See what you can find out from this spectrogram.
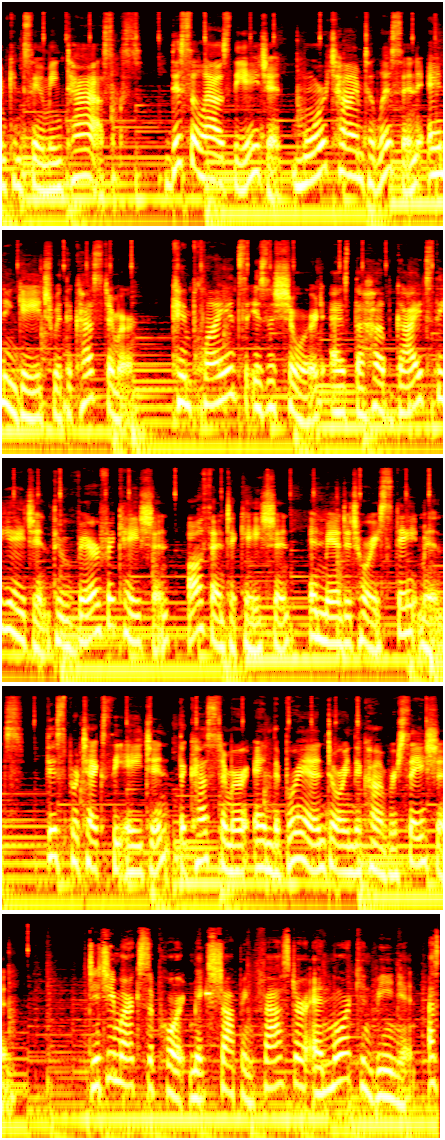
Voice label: Explainer voice over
